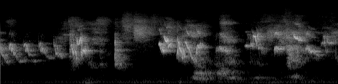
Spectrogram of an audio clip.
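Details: Continuous chattering from a tame pet budgerigar: rapid ticking chirps at the start, then buzzy, squeaky warbled phrases running together with hardly a break, in a quiet room.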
